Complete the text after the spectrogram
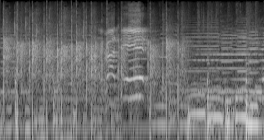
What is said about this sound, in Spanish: Acaba de llegar el máster, un aplauso para el máster.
